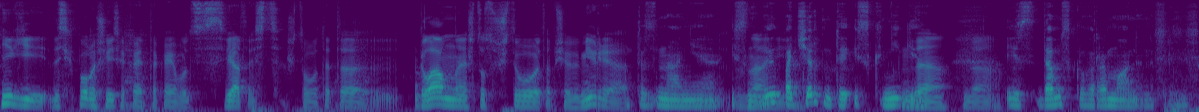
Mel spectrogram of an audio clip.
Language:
Russian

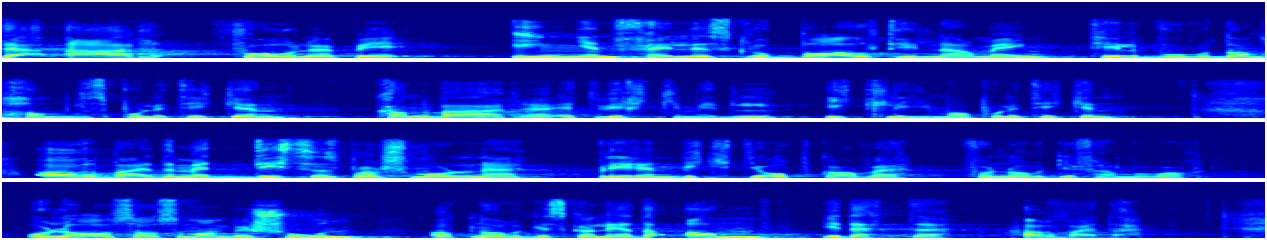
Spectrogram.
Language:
Norwegian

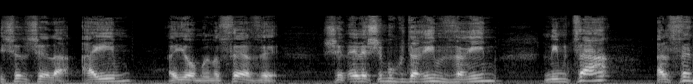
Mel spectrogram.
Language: Hebrew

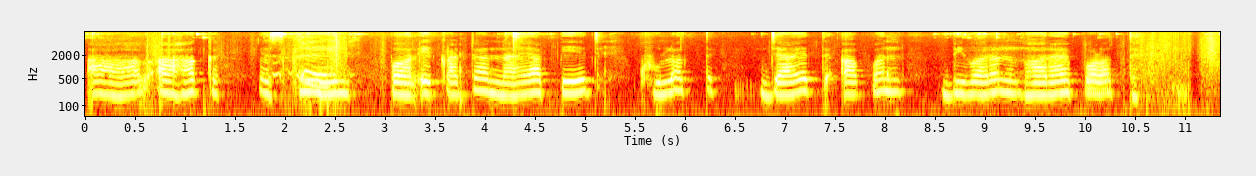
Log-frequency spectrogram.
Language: Maithili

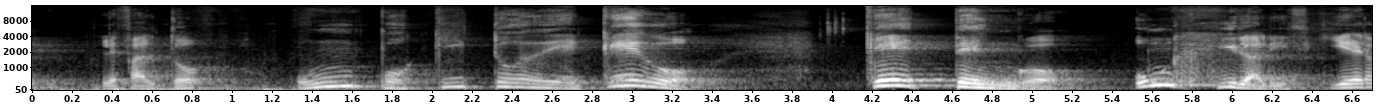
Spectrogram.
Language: Spanish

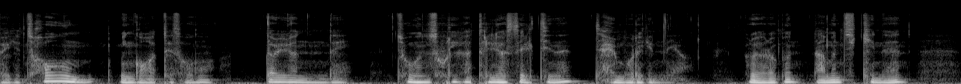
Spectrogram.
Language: Korean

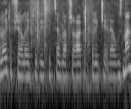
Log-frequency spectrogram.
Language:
Hebrew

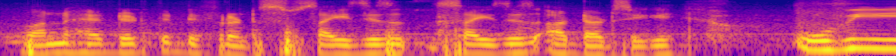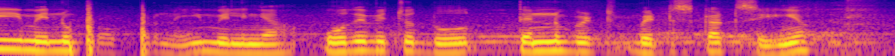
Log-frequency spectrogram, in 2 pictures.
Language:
Punjabi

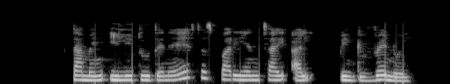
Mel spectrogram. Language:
Esperanto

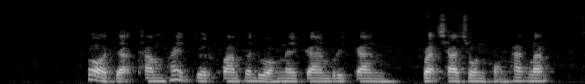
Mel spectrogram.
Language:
Thai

